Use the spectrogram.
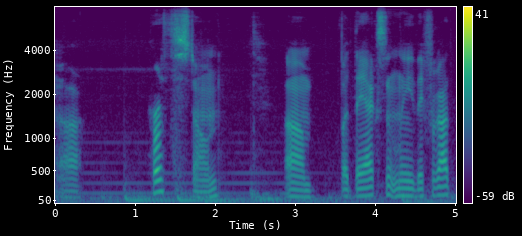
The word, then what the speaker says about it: Hearthstone: the correct pronunciation is hearth stone um because it brings together two words Hearth and then Stone I think it's 14th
